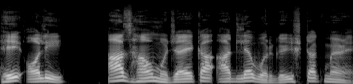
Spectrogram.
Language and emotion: Goan Konkani, neutral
